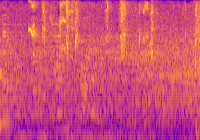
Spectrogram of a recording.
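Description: A basketball being dribbled on a hardwood arena court in NBA game broadcast sound, with short high squeaks of sneakers scattered throughout.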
